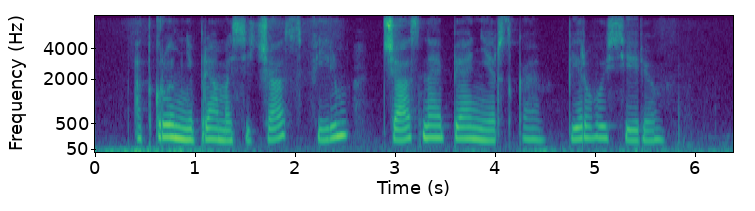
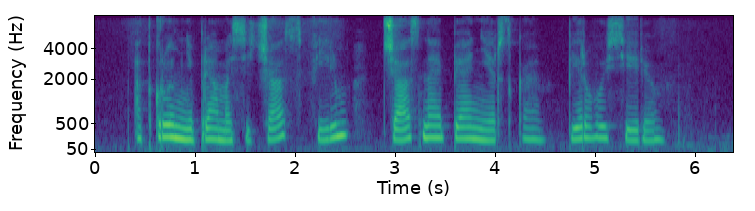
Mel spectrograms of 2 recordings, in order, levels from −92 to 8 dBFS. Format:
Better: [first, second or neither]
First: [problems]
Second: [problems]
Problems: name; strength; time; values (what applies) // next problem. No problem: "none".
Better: second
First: background sound (Wind); 17 dB below the speech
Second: none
